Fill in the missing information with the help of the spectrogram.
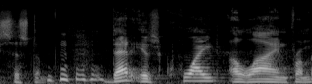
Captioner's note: chuckles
